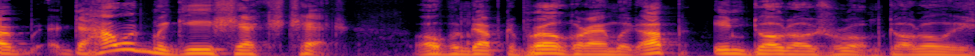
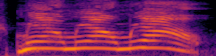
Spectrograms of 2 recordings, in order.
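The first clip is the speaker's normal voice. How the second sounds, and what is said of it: Passable cat impression. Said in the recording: “could do a passable cat impression”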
